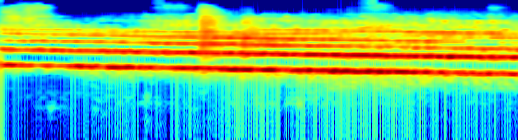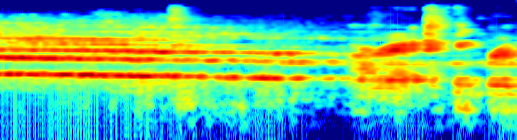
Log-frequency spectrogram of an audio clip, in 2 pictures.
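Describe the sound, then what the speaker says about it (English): An emergency siren passes by, its loud wailing tone sliding steadily downward in pitch as it goes, then giving way to brief mixed noise at the end. "I'm just gonna wait for that siren to go by."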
